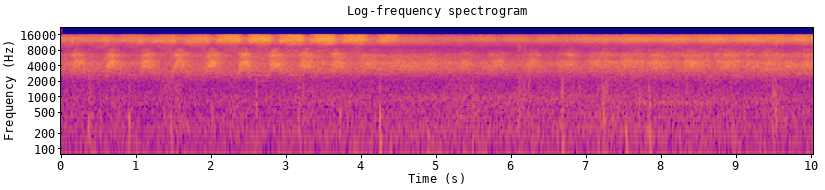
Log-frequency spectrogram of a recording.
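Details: Cicadas near Seonbawi on a clear, hot 1 August 2023, heard on a walk in midsummer: a dense, high-pitched buzzing drone, continuous with faint pulsing, and steady footsteps crunching underneath.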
